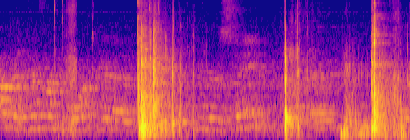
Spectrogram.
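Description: A die rolls and clatters on a tabletop.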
